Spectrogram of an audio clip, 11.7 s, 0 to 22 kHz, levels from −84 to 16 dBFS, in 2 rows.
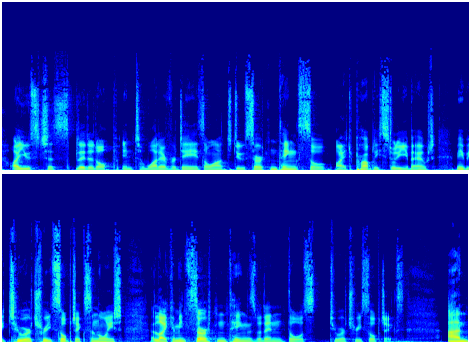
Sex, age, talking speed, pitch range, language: male, 20-39, 200 wpm, 105-125 Hz, English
